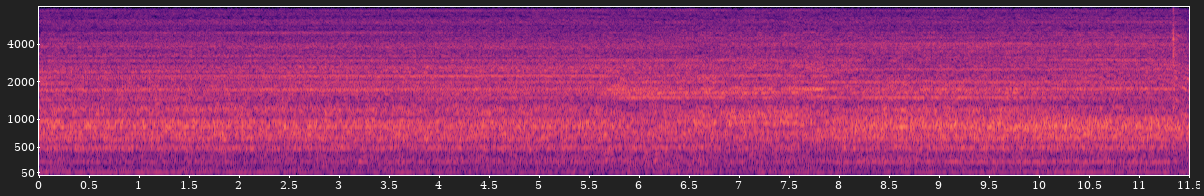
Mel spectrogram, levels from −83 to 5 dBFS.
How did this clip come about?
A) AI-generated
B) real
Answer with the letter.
A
